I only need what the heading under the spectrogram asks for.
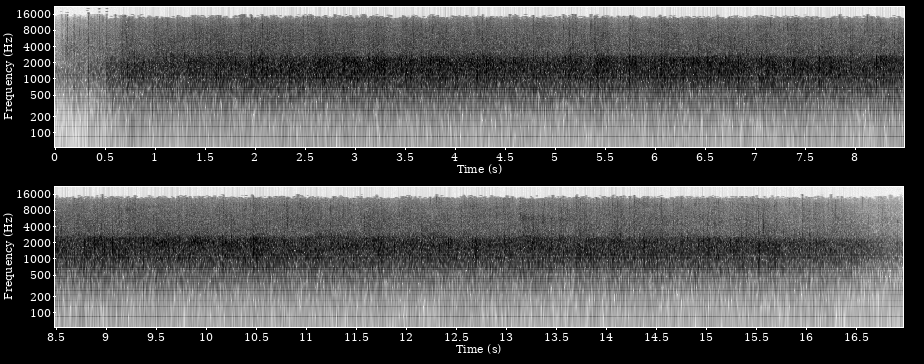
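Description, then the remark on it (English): A crowd applauds steadily for about sixteen seconds, a dense, even wash of clapping that fades in quickly, holds at a constant loudness, and tapers slightly at the end, with no voices. “Everybody claps for love.”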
